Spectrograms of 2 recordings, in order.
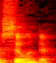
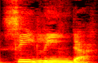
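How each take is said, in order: First: Said in the usual way. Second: Igbo accent. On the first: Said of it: "for cylinder". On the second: Shown as a demonstration. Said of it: "say it with sort of an accent".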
